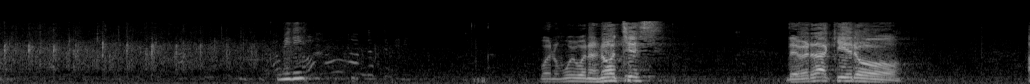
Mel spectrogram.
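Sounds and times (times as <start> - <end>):
audience applause: 0.0 - 4.0
speech: 2.8 - 3.3, 5.4 - 6.7, 7.9 - 9.1.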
